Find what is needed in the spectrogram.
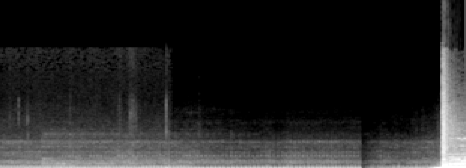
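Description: Motorcycle engine running steadily at low speed. It cuts off abruptly a little before the end.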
